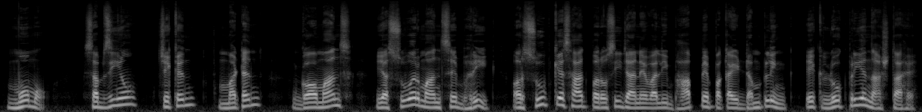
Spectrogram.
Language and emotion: Hindi, neutral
